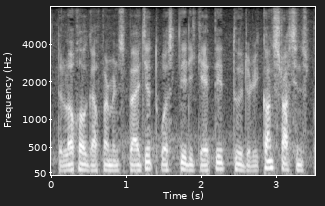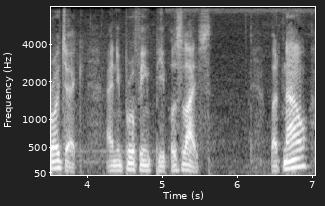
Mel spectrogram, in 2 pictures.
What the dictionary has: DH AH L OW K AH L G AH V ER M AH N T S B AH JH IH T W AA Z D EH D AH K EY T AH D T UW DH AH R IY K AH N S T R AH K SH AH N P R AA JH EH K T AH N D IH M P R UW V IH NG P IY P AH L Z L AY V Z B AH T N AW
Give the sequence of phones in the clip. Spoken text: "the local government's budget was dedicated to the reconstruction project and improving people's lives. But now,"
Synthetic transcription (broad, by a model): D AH L OW K AH L G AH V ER M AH N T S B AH JH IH T W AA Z D EH D AH K EY T AH D T UW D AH R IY K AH N S T R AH K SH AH N P R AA JH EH K T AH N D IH M P R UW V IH NG P IY P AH L S L AY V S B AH T N AW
